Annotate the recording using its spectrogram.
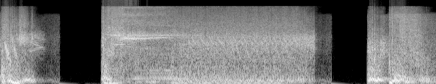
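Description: A bright energy blast bursts with a loud whoosh.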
